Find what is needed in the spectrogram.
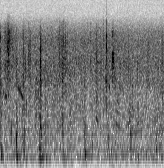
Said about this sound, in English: Matt turns his horse and rides off, leading Rusty.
